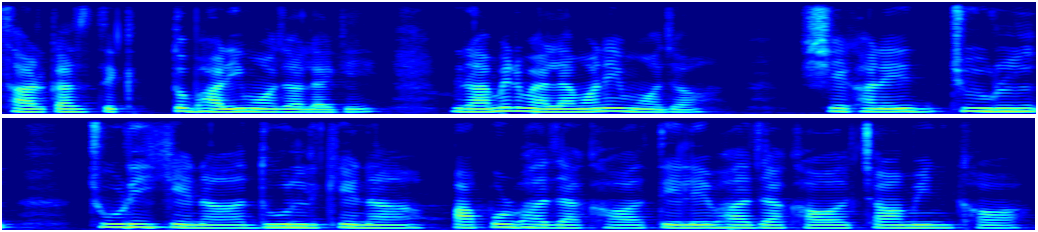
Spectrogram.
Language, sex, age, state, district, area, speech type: Bengali, female, 30-45, West Bengal, South 24 Parganas, rural, spontaneous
